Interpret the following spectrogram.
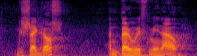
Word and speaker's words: Grzegorz: if you're still wondering after keynote, how's the pronunciation of the paleontologist friend of the keynote speaker, it's Grzegorz, and bear with me now, Brzęczyszczykiewicz.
